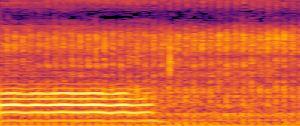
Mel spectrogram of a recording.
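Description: A man's singing voice holds one long, steady note of a song for about a second, then stops. A low, evenly pulsing accompaniment carries on alone, more quietly, until the singing picks up again.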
